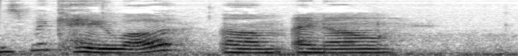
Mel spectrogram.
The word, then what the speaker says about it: Mikhaila: so so first off uh my name is Mikayla um I know it's spelled really different um thank my mom for that thanks mom uh-huh but yeah so it's felt a little bit different but it's pronounced Mikayla so um and I just wanna let you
